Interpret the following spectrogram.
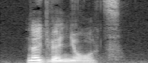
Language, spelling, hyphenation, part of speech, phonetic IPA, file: Hungarian, negyvennyolc, negy‧ven‧nyolc, numeral, [ˈnɛɟvɛɲːolt͡s], Hu-negyvennyolc.ogg
- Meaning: forty-eight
